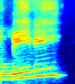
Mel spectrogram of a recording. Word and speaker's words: Levy: hey dan hey i i like to use the word leavy in my pronunciation but however the fact that you're pronouncing my name at all is a good thing levy that's good i've got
